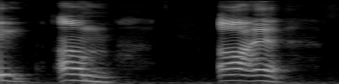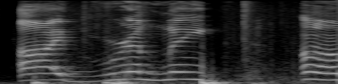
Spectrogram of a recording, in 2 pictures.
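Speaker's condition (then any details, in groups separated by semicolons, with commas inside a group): Ataxia telangiectasia; rare muscular dystrophy; uses wheelchair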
